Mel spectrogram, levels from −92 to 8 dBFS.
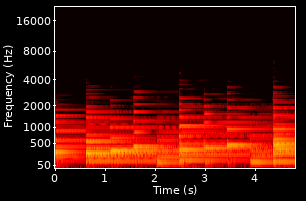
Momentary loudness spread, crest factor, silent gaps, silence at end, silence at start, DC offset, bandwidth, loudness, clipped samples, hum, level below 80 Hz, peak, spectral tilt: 8 LU; 16 dB; none; 0 s; 0 s; under 0.1%; 4.2 kHz; -36 LUFS; under 0.1%; none; -64 dBFS; -18 dBFS; -9 dB/octave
